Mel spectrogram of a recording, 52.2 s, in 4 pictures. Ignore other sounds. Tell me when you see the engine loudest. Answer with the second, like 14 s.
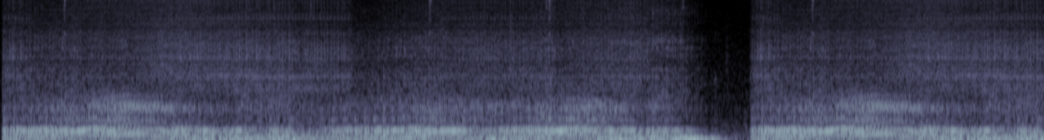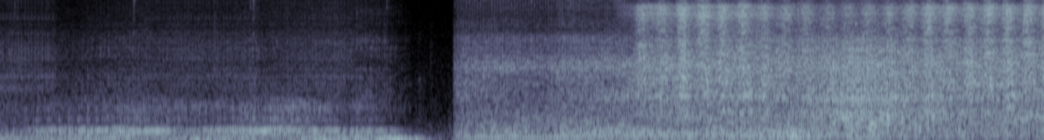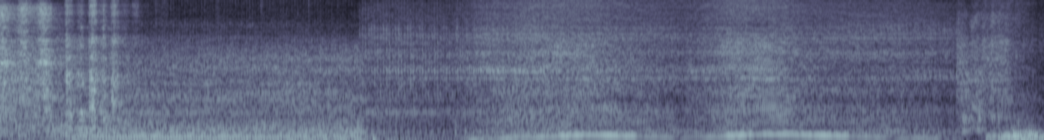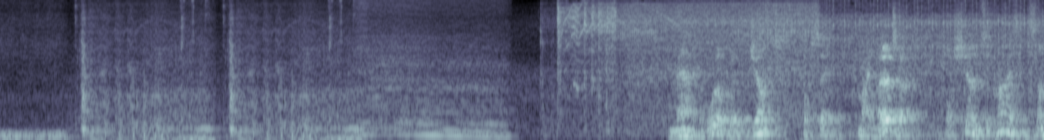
24 s.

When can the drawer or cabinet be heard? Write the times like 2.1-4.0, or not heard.
not heard.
